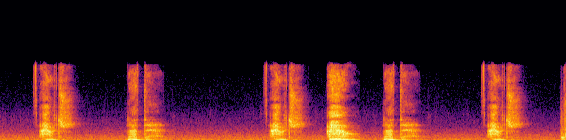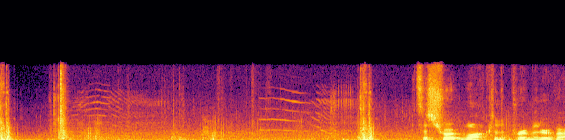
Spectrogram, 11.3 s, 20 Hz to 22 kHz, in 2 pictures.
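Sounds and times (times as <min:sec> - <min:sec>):
speech: 0:00.5 - 0:01.8, 0:02.7 - 0:04.3, 0:05.0 - 0:05.3, 0:09.9 - 0:11.2
sliding door clunks: 0:05.6 - 0:09.7.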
